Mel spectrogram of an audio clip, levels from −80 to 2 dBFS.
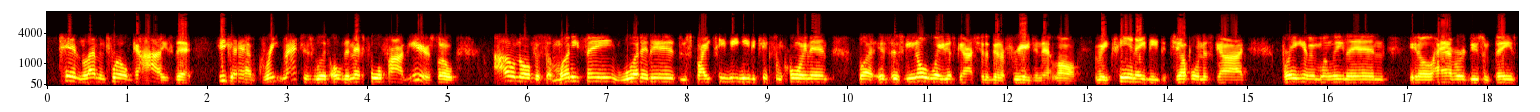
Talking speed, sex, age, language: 250 wpm, male, 40-59, English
